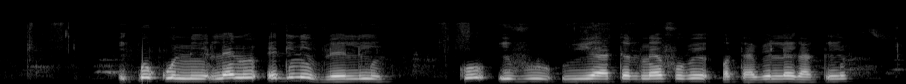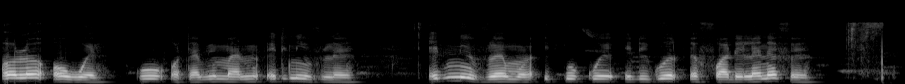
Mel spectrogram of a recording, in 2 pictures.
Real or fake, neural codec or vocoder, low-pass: real; none; 7.2 kHz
